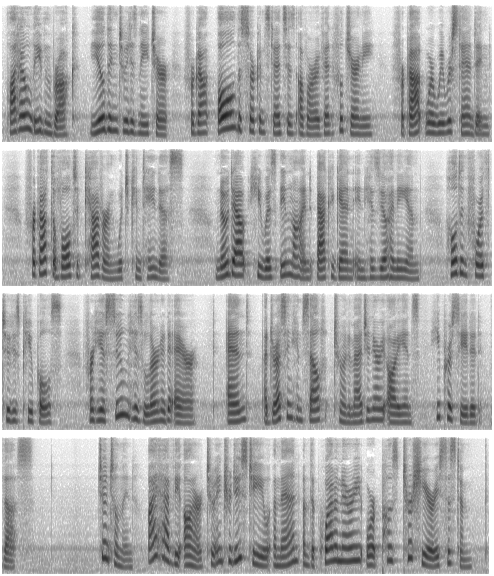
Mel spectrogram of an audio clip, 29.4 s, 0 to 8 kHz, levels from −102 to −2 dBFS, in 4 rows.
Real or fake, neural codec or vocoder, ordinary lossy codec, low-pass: fake; codec, 16 kHz, 0.5 kbps, FunCodec, trained on LibriTTS, 25 frames a second; MP3, 64 kbps; 7.2 kHz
